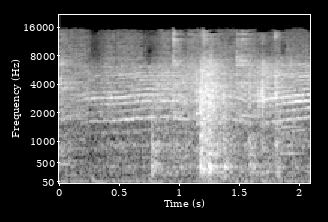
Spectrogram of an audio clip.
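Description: Cardboard packaging rustling and scraping as a wire lantern is pulled out of its box, with a couple of sharper knocks of handling. A high, wavering tone comes twice.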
